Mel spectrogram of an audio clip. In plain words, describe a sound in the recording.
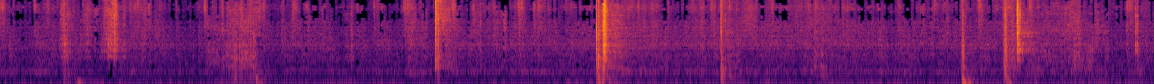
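Objects knock and rustle inside a cardboard box.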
